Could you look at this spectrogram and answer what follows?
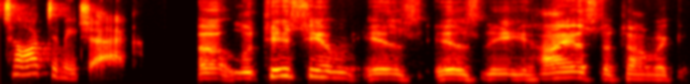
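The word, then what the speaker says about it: lutetium: uh list on something that I can barely pronounce Leticia is it Leticia yeah that's that's a good pronunciation okay why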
